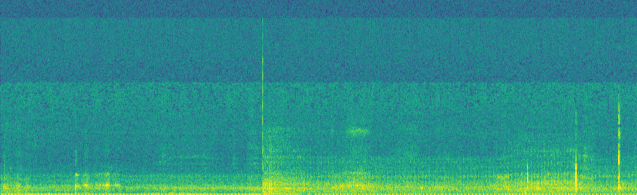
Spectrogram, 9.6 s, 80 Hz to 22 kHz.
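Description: A BMW R 1250 GS Adventure boxer-twin motorcycle engine runs at a steady, tractor-like low throb, fairly quiet and continuous, with a faint clatter midway.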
